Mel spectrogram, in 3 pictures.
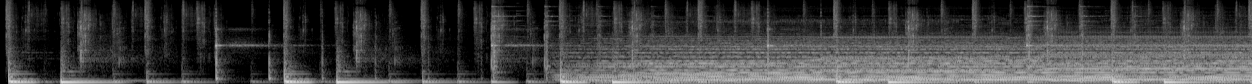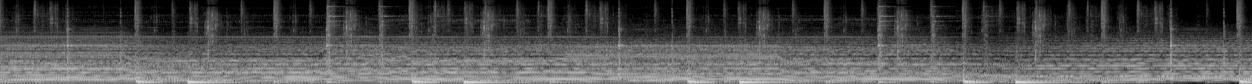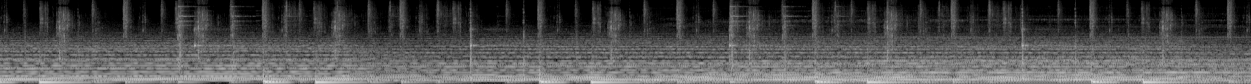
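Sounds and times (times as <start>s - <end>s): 
exotic dramatic music: 2.8s - 37.5s.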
